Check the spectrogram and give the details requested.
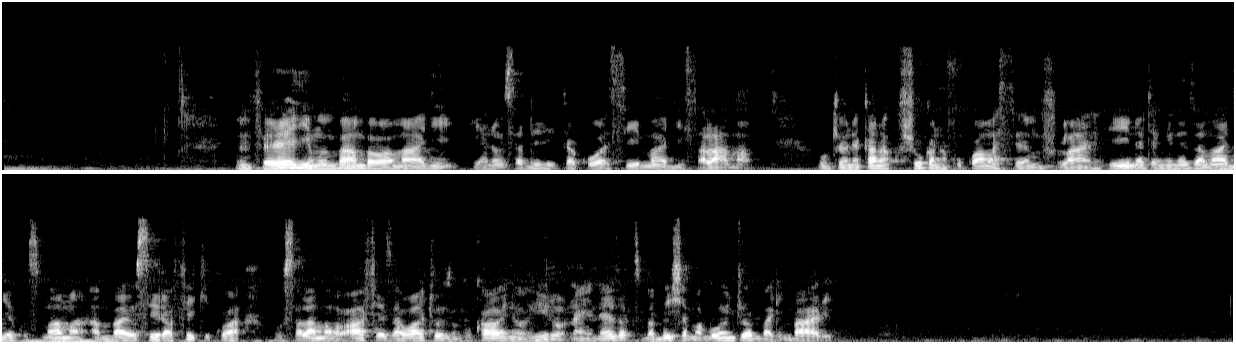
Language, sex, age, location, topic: Swahili, male, 18-24, Dar es Salaam, government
